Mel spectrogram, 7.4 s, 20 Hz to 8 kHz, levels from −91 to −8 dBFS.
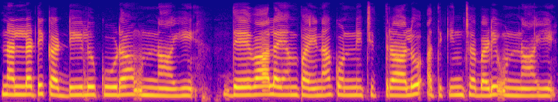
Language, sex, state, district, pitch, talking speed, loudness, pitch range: Telugu, female, Telangana, Hyderabad, 230 Hz, 80 wpm, -16 LUFS, 215-235 Hz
